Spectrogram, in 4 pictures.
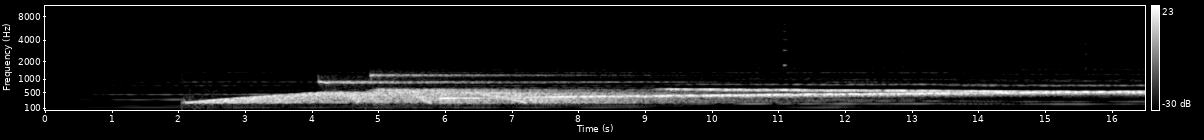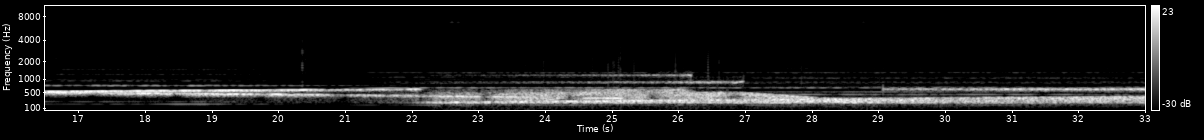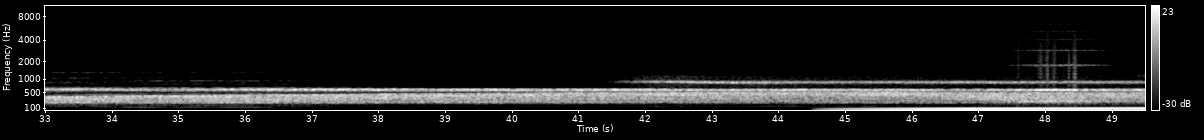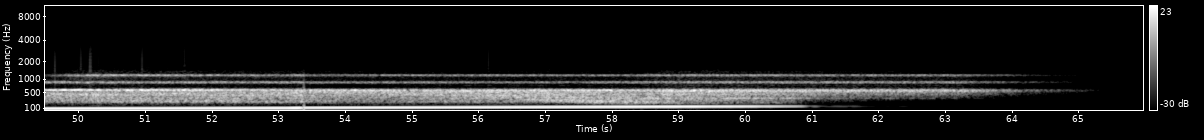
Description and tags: Spacey UFO sounds made with sin waves and synths and ablleton live.....
UFO, Fiction, Sci, Science, Space, FI, Scary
